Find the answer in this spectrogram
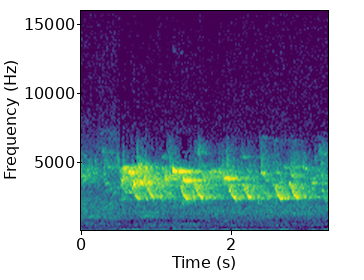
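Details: Great spotted woodpecker pair tending their young: a steady stream of rasping, buzzy chatter in quick downward-sliding bursts that carries on without pause.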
